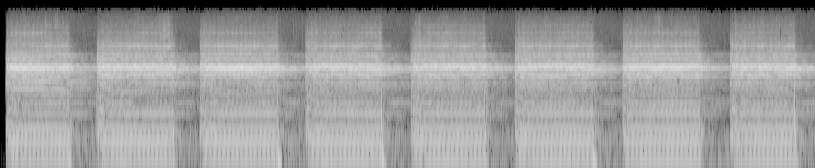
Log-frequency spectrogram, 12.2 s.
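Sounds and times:
navy alarm: 0:00.1 - 0:12.2.

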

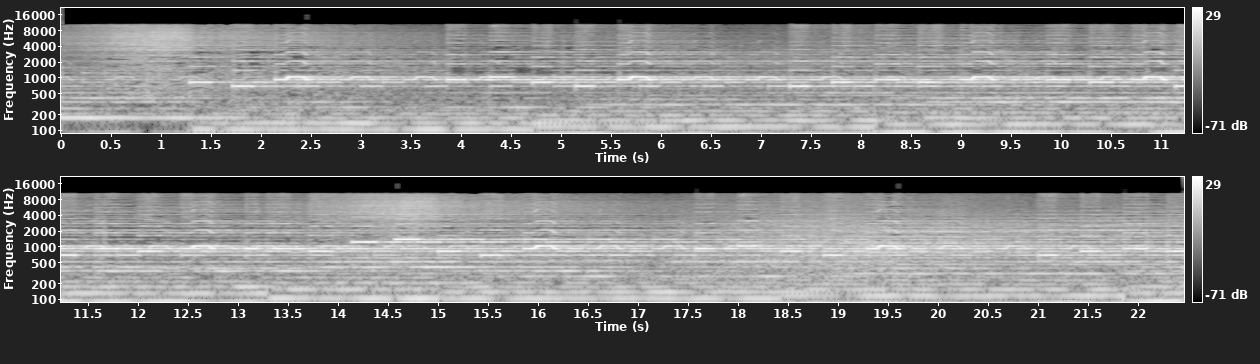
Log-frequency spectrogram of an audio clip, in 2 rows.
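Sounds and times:
summer dubstep music: 0:00.0 - 0:22.4.

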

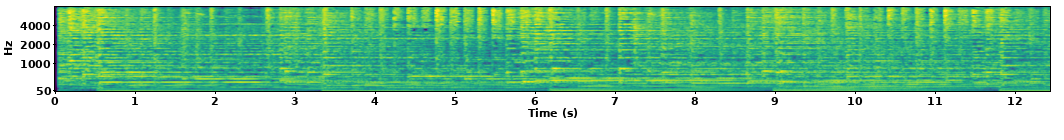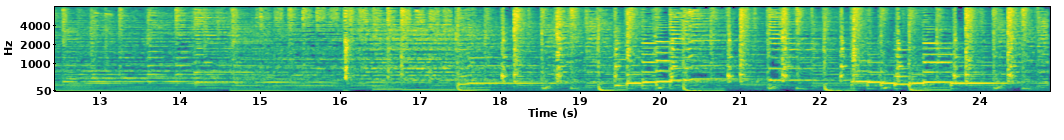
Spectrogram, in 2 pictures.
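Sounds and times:
romantic Indian music: 0:00.1 - 0:24.8.

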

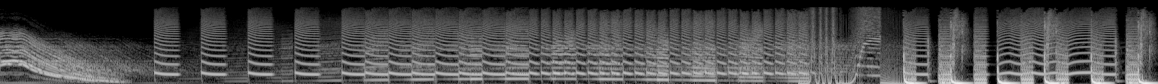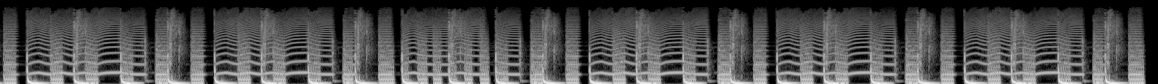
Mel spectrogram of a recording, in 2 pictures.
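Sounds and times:
house music: 0:00.2 - 0:23.1.

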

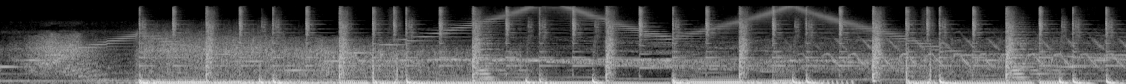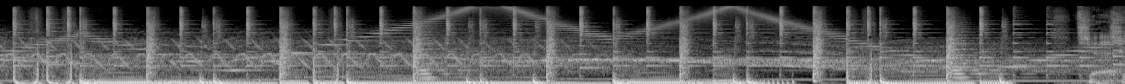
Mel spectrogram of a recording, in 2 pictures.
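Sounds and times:
Albanian hip hop beat: 0:01.3 - 0:22.4.

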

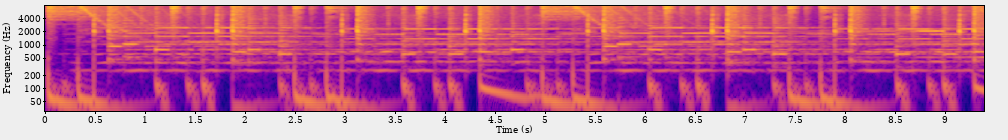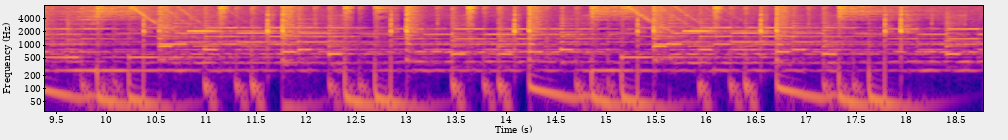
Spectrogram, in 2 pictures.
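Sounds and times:
corporate music: 0:00.0 - 0:18.7.

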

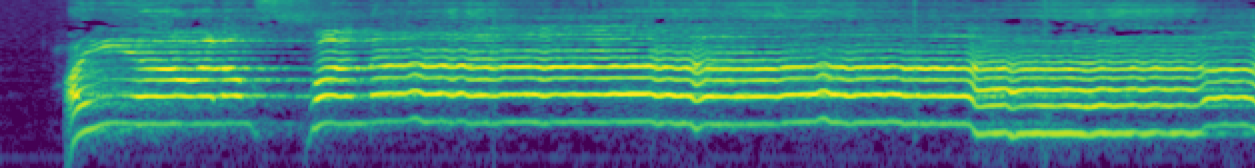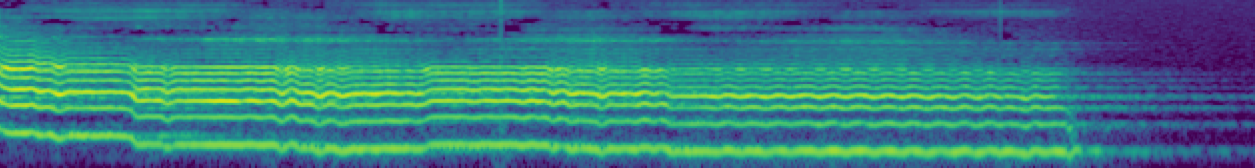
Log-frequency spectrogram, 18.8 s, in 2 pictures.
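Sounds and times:
Javanese call to prayer: 0:00.5 - 0:18.3.

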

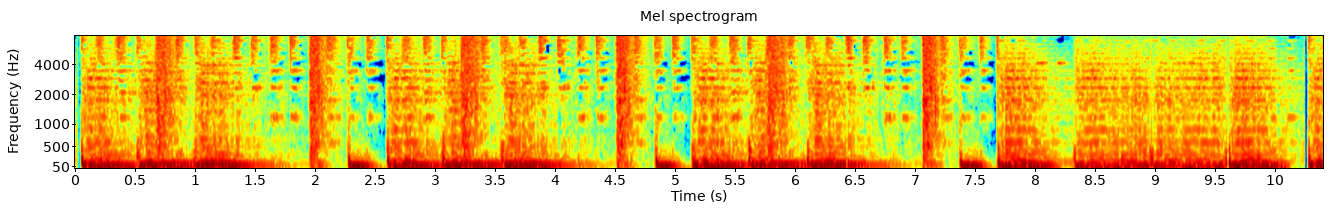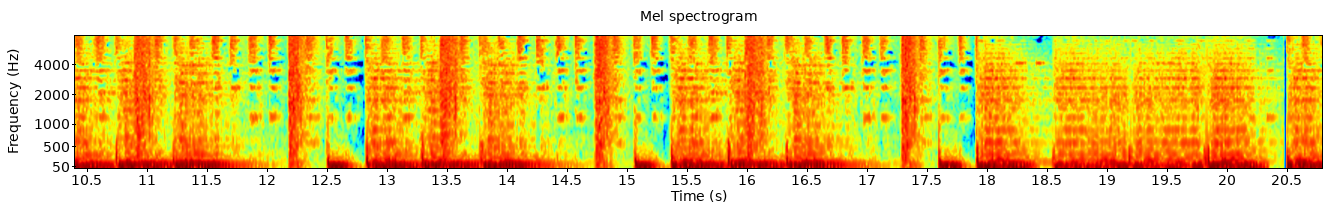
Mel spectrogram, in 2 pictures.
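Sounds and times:
hip hop music: 0:00.0 - 0:20.7.

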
